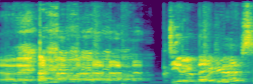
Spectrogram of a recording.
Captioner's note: laughs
